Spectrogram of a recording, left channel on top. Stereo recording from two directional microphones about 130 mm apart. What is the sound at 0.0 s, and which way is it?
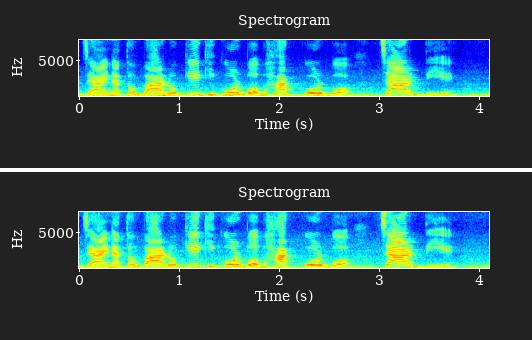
A woman's voice, 15° left (ahead or behind).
